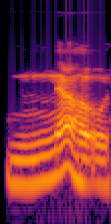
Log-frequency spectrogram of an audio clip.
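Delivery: normal talking voice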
